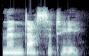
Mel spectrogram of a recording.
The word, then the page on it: mendacity: British English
